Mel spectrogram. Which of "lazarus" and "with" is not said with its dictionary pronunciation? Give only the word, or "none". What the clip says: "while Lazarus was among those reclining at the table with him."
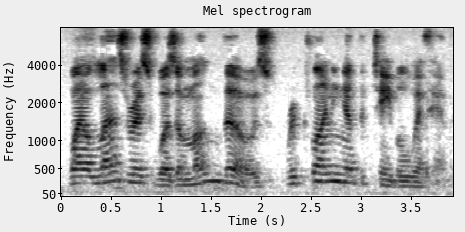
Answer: none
